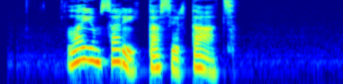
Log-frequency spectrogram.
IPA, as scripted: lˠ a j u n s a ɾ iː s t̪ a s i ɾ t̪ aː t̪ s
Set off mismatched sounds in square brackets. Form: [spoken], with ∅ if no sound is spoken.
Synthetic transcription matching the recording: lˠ a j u [m] s a ɾ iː [∅] t̪ a s i ɾ t̪ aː t̪ s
